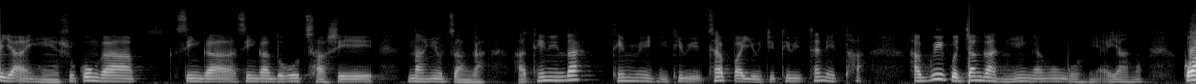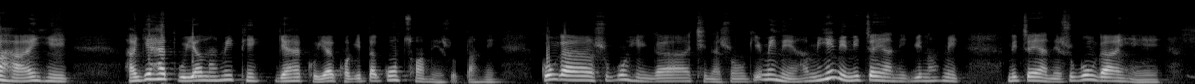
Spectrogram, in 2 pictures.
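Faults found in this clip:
Overlap between stream segments: six tiny clicks/skips in the speech at 0.75, 3.73, 6.71, 7.70, 9.69 and 10.68 s. The segment-joining stage in the player trims overlapping timestamps from audio that was never actually duplicated, dropping roughly 5 to 13 ms and leaving a waveform jump. Unlike packet loss, there's no silent gap or concealment smear. Events fall near a 1 s segment grid, which fits 1.0 s segments.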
